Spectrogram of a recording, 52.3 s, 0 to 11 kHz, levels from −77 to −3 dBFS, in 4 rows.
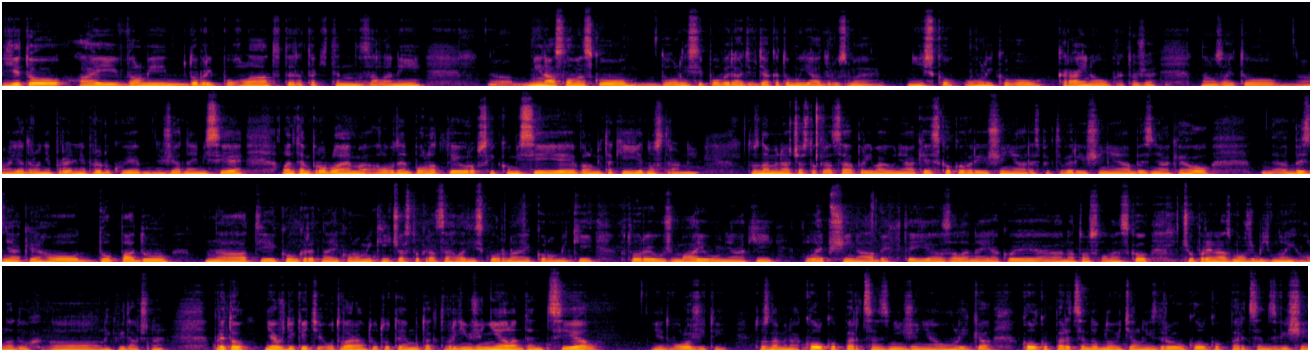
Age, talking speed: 30-49, 135 wpm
